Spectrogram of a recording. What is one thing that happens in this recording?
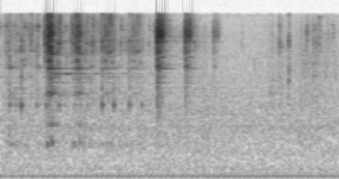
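A censer's metal chains clink as it swings.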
